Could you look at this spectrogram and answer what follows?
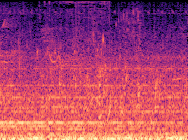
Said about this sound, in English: stepped inside my pool and proceeded to clean it. Grabbed my net, got out some leaves, some dirt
